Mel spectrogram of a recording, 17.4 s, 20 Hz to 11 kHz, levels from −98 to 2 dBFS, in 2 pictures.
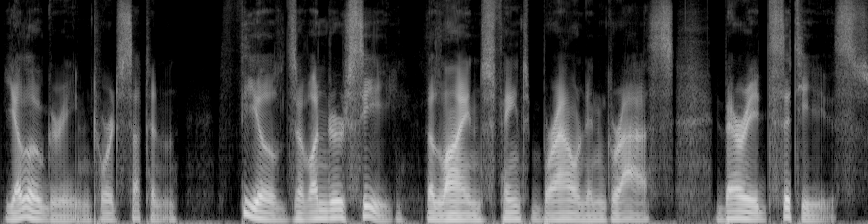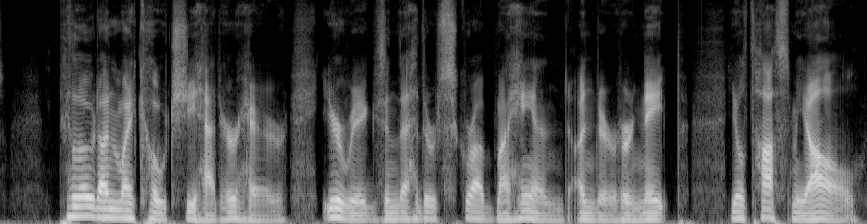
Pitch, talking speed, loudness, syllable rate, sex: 95 Hz, 125 wpm, -20 LUFS, 3.4 syllables/s, male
